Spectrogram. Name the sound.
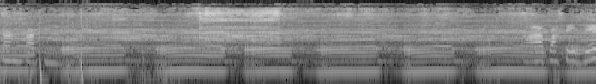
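machine cutting grass (capim)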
